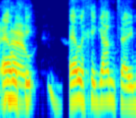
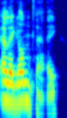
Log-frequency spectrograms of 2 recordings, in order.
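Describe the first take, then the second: First: The name is said with the 'gi' syllable. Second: The name is said without the 'gi' syllable. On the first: It means the giant. The speaker calls it right. "El Gigante, meaning the giant" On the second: It sounds like the Spanish word for elegant. The speaker calls it wrong. "never said right. They called him Elegante"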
